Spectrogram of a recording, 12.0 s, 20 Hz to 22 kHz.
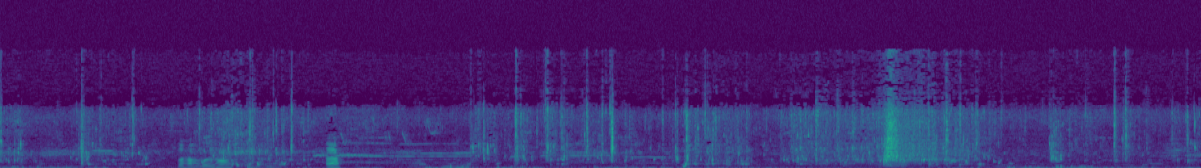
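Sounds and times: hands splashing in muddy water: 0.0 - 3.1, 4.6 - 12.0
loud splash: 6.8 - 9.9.

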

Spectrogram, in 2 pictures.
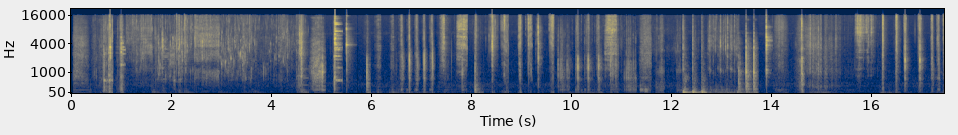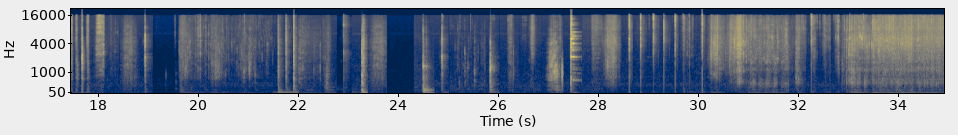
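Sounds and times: water pouring onto chicken: 1.2 - 4.5, 33.1 - 34.9.

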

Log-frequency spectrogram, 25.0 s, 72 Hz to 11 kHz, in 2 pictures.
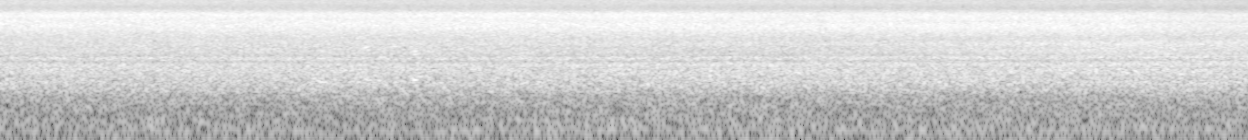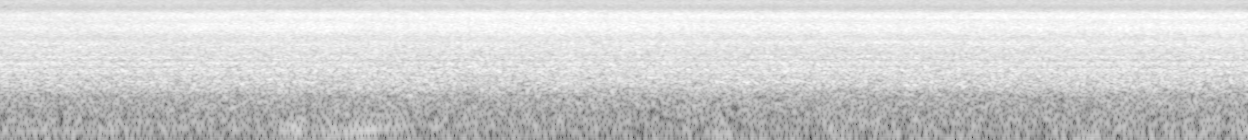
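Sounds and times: water rushing down stone walls: 0.0 - 24.9.

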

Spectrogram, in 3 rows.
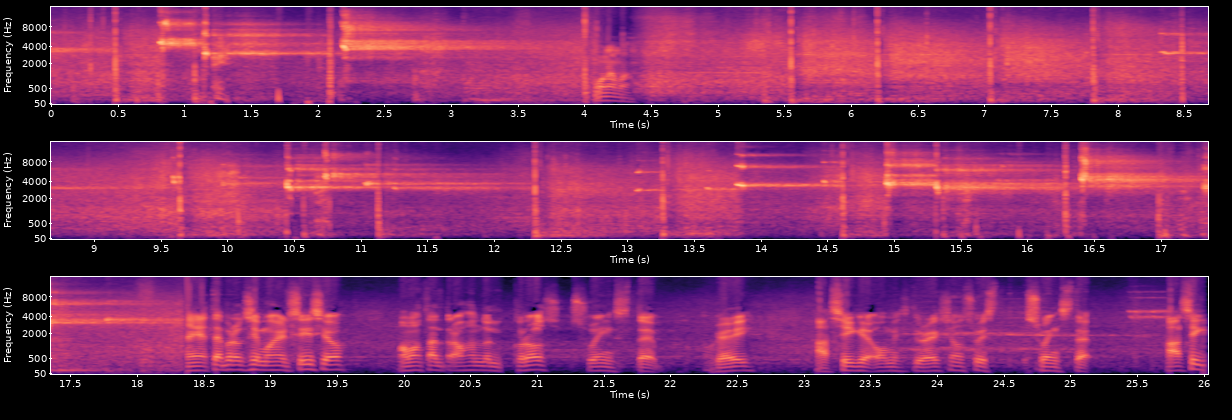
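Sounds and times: sneakers squeaking on court: 0.0 - 3.5, 5.4 - 18.4
basketball bouncing on wooden floor: 0.5 - 2.9, 5.4 - 8.7, 9.6 - 11.7, 12.3 - 13.9, 14.6 - 18.0.

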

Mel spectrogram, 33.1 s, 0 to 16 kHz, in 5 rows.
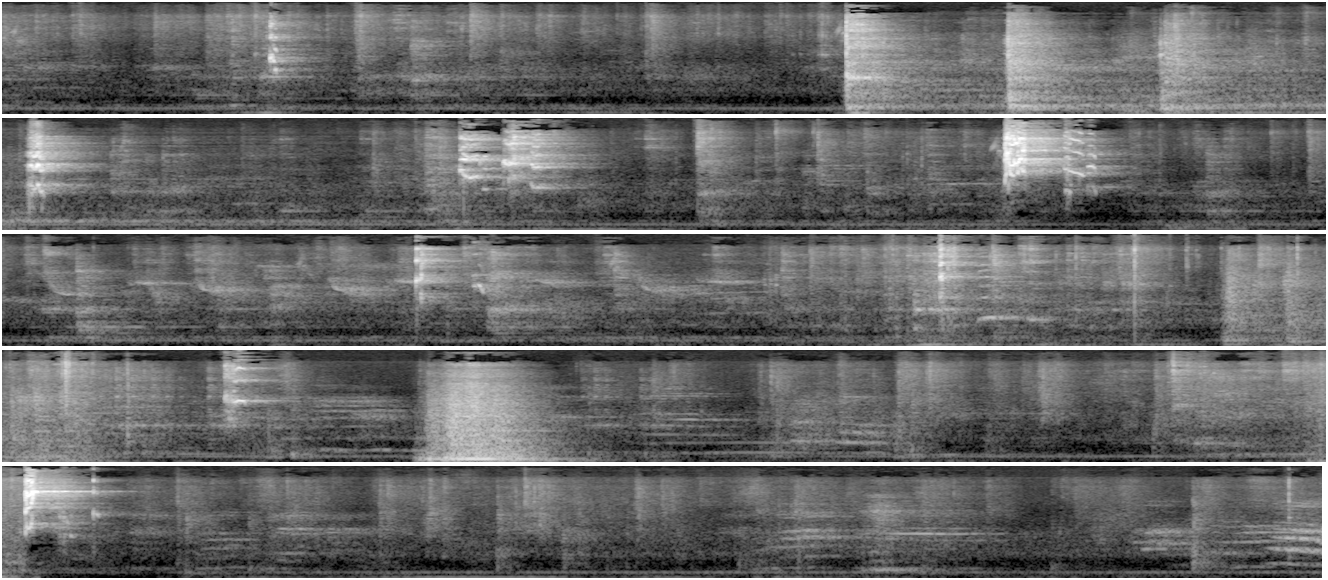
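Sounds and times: knocks and rustles in wire cage: 1.0 - 11.5, 17.1 - 20.9, 22.0 - 22.9.

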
